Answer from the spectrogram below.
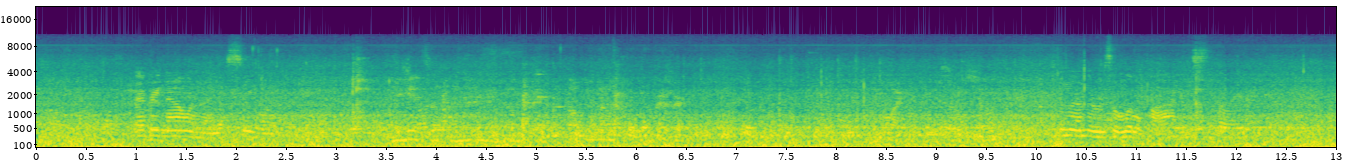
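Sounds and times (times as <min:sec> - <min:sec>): passenger train rolling on track: 0:00.0 - 0:13.0.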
